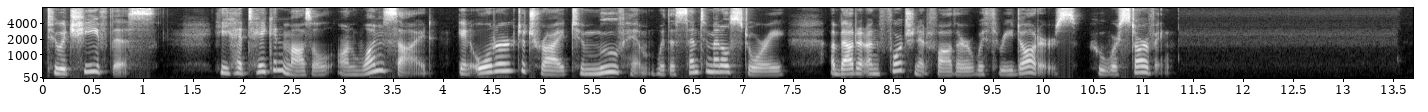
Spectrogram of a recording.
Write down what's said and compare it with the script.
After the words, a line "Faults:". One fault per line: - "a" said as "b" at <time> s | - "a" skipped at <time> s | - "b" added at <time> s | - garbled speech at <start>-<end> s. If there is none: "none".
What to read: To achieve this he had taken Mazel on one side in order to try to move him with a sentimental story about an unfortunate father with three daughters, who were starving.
To achieve this he had taken Mazel on one side in order to try to move him with a sentimental story about an unfortunate father with three daughters, who were starving.
Faults:
none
